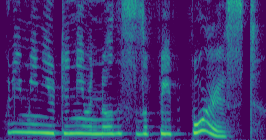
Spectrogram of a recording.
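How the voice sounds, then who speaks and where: Fantasy ASMR roleplay role: little pixie played by a woman, extremely high voice, flustered and stammering, proud, wary of humans. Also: steady tone, fast, a little mellow. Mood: indignant.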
